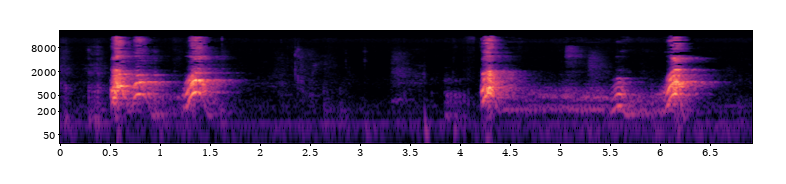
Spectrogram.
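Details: Shih Tzu dog at home, playing and showing tricks; loud sharp barks come in two pairs, two quick yaps near the start, then after a pause a longer yelping bark and another bark, with a low hum under them.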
